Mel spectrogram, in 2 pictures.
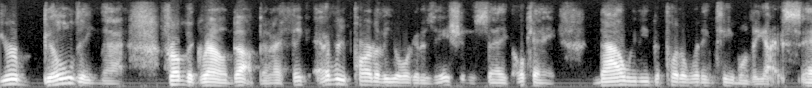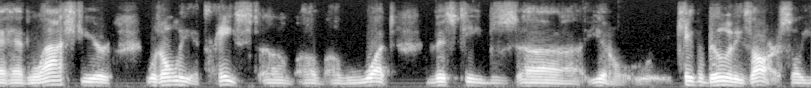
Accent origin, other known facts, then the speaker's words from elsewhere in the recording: Detroit, Michigan, United States; so I grew up in Detroit. I grew up in the late 90s. Hockey town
